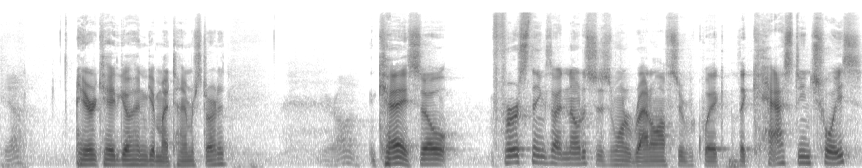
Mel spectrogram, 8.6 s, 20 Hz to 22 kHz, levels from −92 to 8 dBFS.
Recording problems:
none

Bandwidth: 16 kHz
